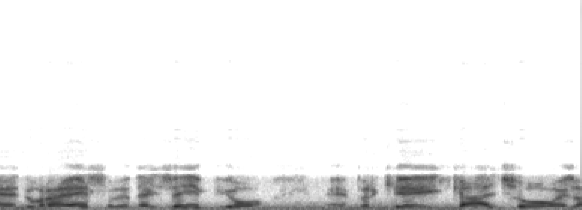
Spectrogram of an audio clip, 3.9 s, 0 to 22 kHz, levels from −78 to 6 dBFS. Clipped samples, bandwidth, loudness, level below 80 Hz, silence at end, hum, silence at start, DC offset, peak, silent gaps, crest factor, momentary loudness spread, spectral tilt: under 0.1%; 5 kHz; -19 LUFS; -54 dBFS; 0 s; none; 0 s; under 0.1%; -2 dBFS; none; 18 dB; 11 LU; -7 dB/octave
